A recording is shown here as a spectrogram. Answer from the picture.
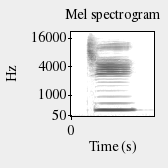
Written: ji1

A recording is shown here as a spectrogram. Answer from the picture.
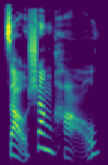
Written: zaoshanghao

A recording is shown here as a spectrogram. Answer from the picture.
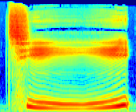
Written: qi3

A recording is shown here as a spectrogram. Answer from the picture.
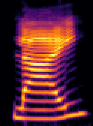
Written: lai2

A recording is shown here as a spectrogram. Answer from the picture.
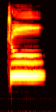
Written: zhu1

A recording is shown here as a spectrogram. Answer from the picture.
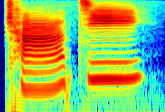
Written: ChaJi

